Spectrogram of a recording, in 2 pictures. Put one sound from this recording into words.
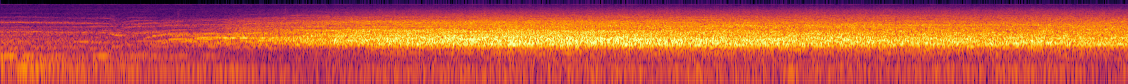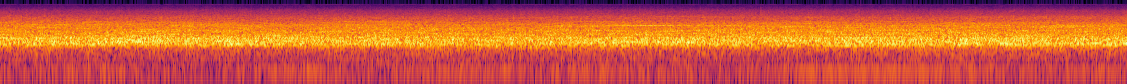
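A huge outdoor crowd cheers and roars steadily.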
